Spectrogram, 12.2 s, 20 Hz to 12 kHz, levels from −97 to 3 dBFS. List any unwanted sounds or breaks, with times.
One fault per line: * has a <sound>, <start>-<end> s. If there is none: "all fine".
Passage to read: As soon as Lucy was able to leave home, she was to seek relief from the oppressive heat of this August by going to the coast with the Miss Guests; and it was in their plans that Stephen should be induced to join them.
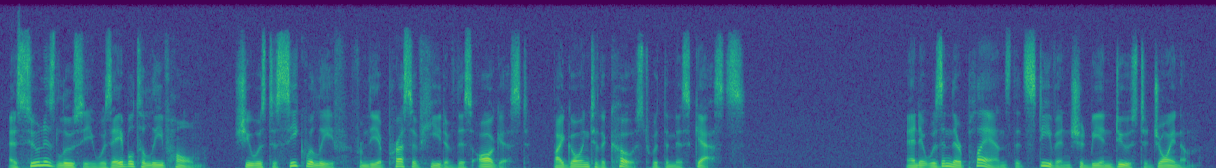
all fine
